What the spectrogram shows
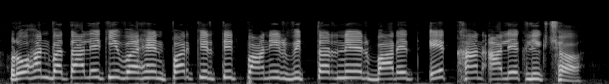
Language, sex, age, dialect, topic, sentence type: Magahi, male, 41-45, Northeastern/Surjapuri, agriculture, statement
